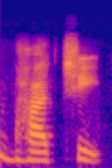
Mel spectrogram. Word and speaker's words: भाची: कैसे प्रोनाउंस करना है? PUTANI, पुतणी. BHACHI, भाची.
